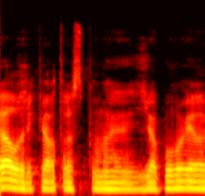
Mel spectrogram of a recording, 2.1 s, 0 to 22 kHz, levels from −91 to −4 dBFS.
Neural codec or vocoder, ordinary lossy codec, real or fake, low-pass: codec, 44.1 kHz, 3.4 kbps, Pupu-Codec; MP3, 96 kbps; fake; 14.4 kHz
